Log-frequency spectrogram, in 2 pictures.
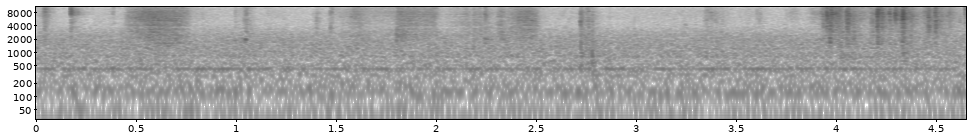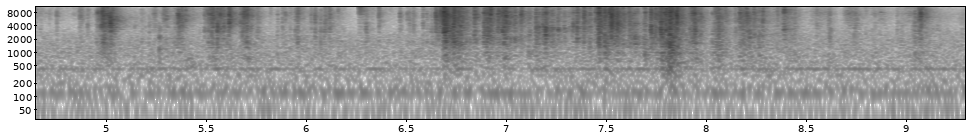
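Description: Foil wrapper of a Donruss Elite football card pack crinkling and tearing as it is opened by hand. The rustling starts about four seconds in and is loudest near the end, over a faint steady hum.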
